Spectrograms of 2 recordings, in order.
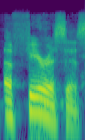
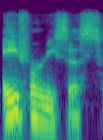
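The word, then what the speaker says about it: apheresis: pronunciation guide on it regenerative a fiercest I think is how you pronounce that what does that mean and did I do that right well no you didn't regenerative a phoresis a phoresis a phoresis a phoresis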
